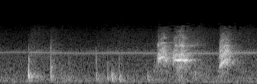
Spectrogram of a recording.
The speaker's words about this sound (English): Hey, look! Puppies! Yeah. Oh. That darn Rube, he went and had himself a batch of puppies.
